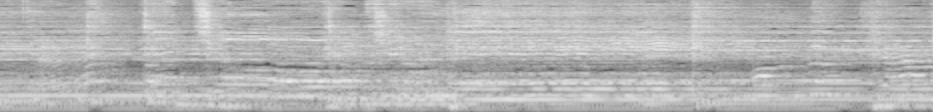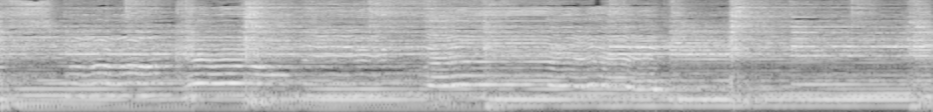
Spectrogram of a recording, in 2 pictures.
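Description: Country song music playing loudly, with a melodic lead line between sung verses.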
